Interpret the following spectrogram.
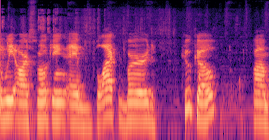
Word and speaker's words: Cuco: Today we are smoking a Blackbird Cuco, if I'm pronouncing that correct. That right? Correct? Cuckoo, cuckoo.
